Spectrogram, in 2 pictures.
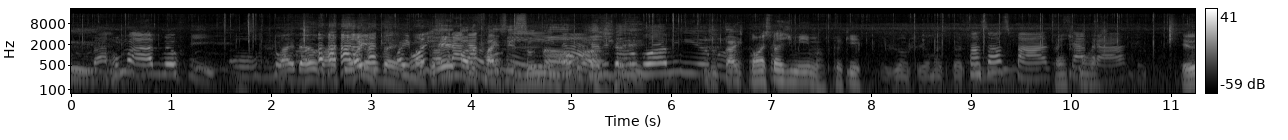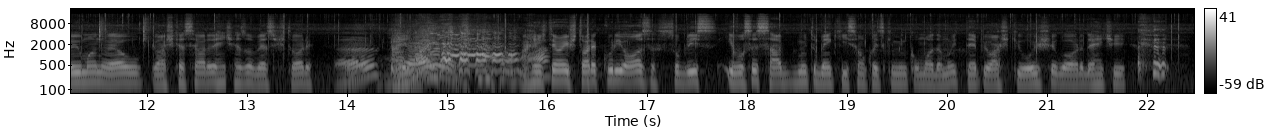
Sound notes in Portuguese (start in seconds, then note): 14.6 todos riem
